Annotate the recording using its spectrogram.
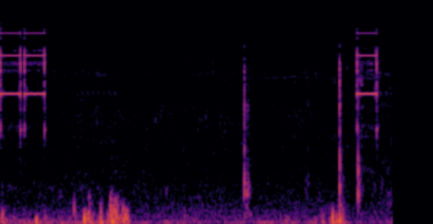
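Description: Drone remote controller giving short, high electronic beeps: a quick run of beeps at the start and another short run near the end, with soft handling knocks and clicks in between.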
